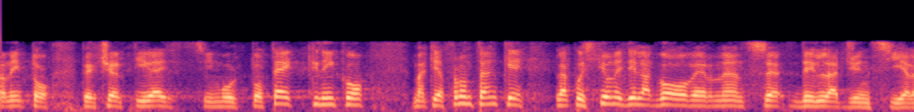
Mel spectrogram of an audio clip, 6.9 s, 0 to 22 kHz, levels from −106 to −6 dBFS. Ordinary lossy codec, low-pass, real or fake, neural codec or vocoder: none; 5.4 kHz; fake; codec, 16 kHz, 2 kbps, FunCodec, trained on Chinese and English, 25 frames a second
